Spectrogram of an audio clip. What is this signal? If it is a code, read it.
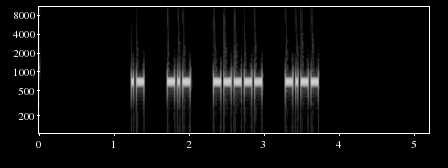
Morse code, heard as a keyed tone, about 36 wpm, spaced as for 20 wpm, 700 Hz. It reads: AK0Y
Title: USA Call Signs - 4 Characters - 3x Character Spacing - 35wpm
